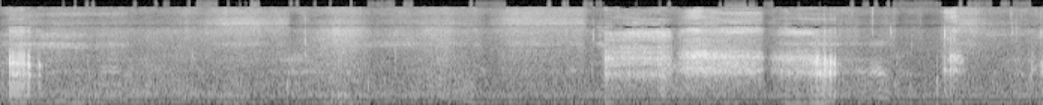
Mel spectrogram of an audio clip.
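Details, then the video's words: Justice, a pet dog, making a weird noise: soft breathy background broken by several loud, raspy wheezing bursts near the end, each lasting under a second. "Justice making weird noise"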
